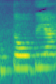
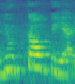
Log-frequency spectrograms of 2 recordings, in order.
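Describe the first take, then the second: First: The word begins with a plain vowel sound. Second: The word begins with a 'y' sound. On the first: The speaker calls it wrong. "ഉട്ടോപ്പിയ എന്നല്ല" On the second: The speaker calls it right. "യുട്ടോപ്പിയ എന്നാണ് നമ്മൾ pronounce ചെയ്യുന്നത്"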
